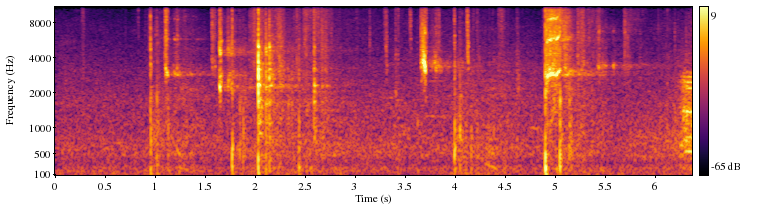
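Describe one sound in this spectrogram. Tennis balls are struck with sharp pops of a racket.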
